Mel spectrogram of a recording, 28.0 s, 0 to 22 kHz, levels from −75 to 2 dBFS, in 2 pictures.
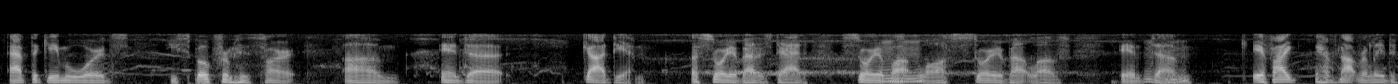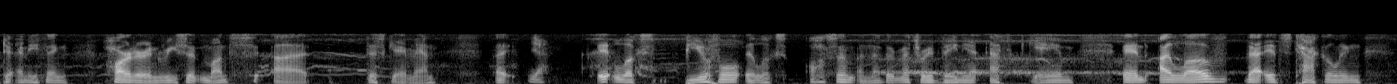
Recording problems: high frequencies cut off; severe; nothing above 4 kHz
hiss; noticeable; throughout; 15 dB below the speech

